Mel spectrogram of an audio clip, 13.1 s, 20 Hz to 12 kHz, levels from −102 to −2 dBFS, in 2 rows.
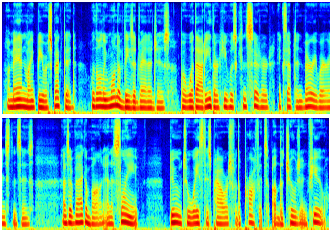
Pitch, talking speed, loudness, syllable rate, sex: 165 Hz, 185 wpm, -16 LUFS, 5.9 syllables/s, female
